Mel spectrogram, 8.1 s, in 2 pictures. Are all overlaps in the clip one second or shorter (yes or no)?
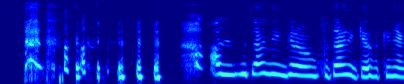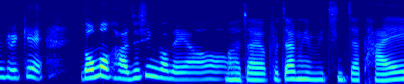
yes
